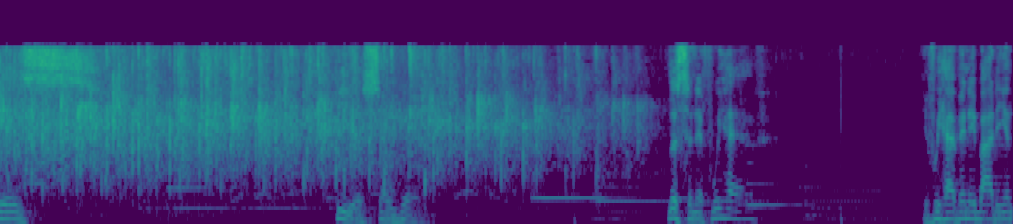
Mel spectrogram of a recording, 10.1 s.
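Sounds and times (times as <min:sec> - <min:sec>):
church congregation clapping hands in praise: 0:00.0 - 0:07.0
speech: 0:03.4 - 0:04.4, 0:06.7 - 0:07.8, 0:09.3 - 0:10.1.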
